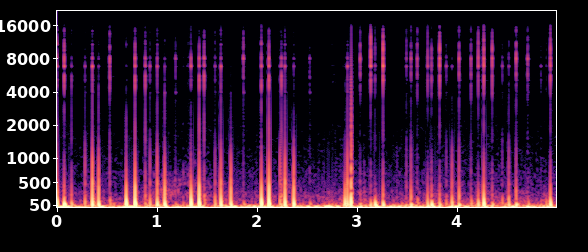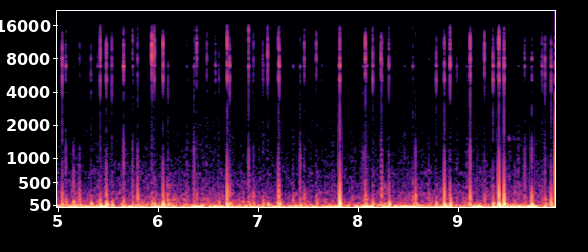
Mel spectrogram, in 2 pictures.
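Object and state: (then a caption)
Wax pillar candle. Long nails tap and scratch on a solid red faceted wax pillar candle, making a dense run of quick, dry clicks and light scrapes. Each tap dies almost instantly, leaving short, close-spaced hits with a low thump under them and faint bright ticks on top.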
